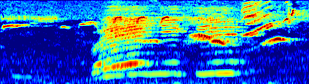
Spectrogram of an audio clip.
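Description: A high-pitched voice chanting a counting-rhyme magic spell in sliding, sing-song phrases, starting about half a second in.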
